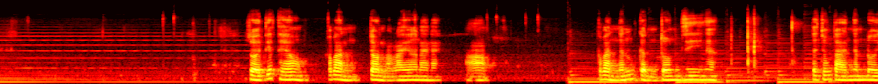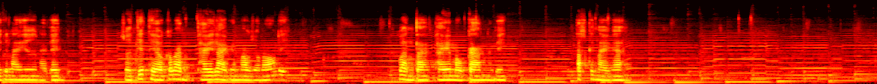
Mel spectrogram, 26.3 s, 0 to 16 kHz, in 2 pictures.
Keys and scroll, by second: 11.2 ctrl+j.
